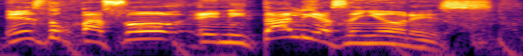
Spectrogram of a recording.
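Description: A man's voice: very high voice, very animated, a little slow, bright, forceful tone, soft background music. Rowdy Mexican male radio host. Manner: rowdy, joking, slangy storytelling with put-on voices. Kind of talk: comedic radio banter.

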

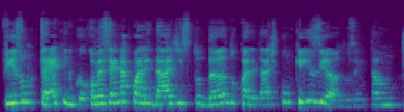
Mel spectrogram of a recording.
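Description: Talking fast in a high, fairly bright voice, a Brazilian woman in her 30s from São Paulo state appears as a guest on a live interview. The production engineer laughs frequently and fills her speech with fillers, her accent Brazilian Portuguese.

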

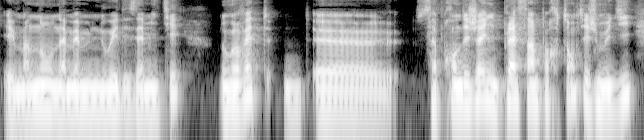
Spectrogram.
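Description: Guy guesting on a podcast, mid-pitched voice, chatty, slangy n jokey. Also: fast talker, a bit bright. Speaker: podcast guest, book YouTuber. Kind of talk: casual chat.

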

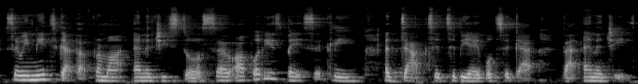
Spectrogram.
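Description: A woman's voice: fairly low pitch, gravelly, darkish tone. A woman guest scientist explaining things simply, step by step, to young listeners in an interview.

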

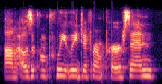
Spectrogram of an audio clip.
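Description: A woman's voice: medium pitch, level tone, fast. A young woman in her twenties, a podcast co-host, telling her story in an upbeat way, with a slightly sleepy morning voice. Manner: upbeat, laughs easily, open about her past. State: early-morning voice. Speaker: podcast co-host, nutritional therapy practitioner. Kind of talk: casual interview storytelling. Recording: dull lo-fi call audio.

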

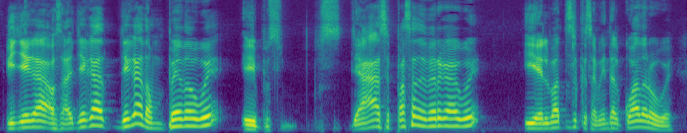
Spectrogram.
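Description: A man's voice: on the high side, animated, fairly quick, no echo, studio quality. A young man with a Mexican Spanish accent, telling crude, slang-filled stories in a casual chat and swearing constantly.

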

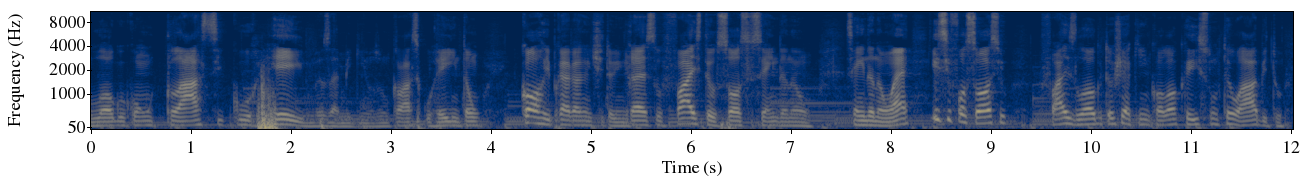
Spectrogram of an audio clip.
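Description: Lisping man from Ceará over music. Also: mid-range voice. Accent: northeastern Brazilian, Ceará. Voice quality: tongue-tied lisp, slushy s sounds. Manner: informal, addresses listeners directly, frequent tag questions. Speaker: sports podcast host. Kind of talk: casual solo football news commentary.

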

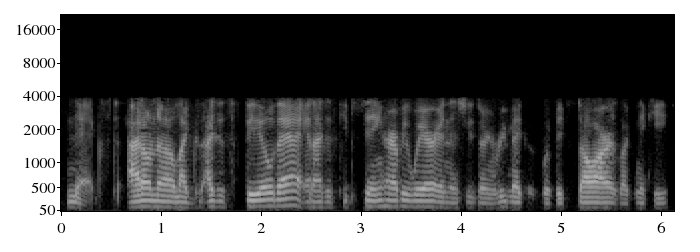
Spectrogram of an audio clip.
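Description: A man with a fairly low voice co-hosts a podcast and talks animatedly. He often jumps up in pitch to stress a point. His voice sounds thin and phone-like, dry and close. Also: steady tone, brisk, no echo. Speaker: podcast co-host. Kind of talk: casual chat.

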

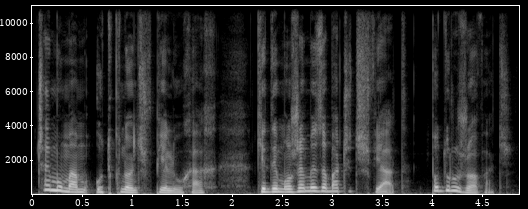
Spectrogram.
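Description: A man's voice: on the high side, very animated, normal speed, warm tone, pitched above the performer's own voice. A man voicing an irritable, sarcastic young woman in an audiobook, with a raised, tense delivery. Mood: lecturing. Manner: sarcastic, combative. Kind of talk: audiobook dialogue.

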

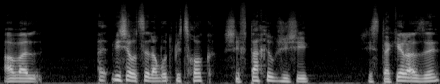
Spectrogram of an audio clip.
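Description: Animated high-voiced man chatting about sports. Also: no echo. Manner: animated, teasing, tells stories with shifts in pitch. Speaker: podcast co-host. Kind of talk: casual sports podcast chat.

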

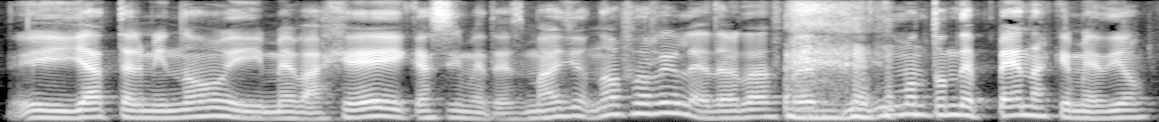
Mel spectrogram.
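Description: This podcast guest, a teacher who grew up speaking English, tells stories at a moderate pace in a laid-back interview. His voice is mid-range, and "bla, bla" and "¿me entiendes?" come up often.

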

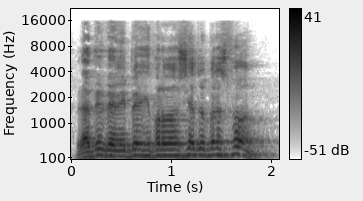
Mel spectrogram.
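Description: A male radio sports host needling a caller in call-in banter, teasing and quick to get heated. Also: on the high side, a little mellow.

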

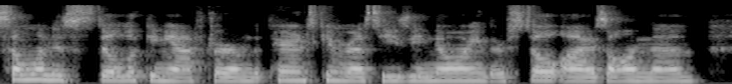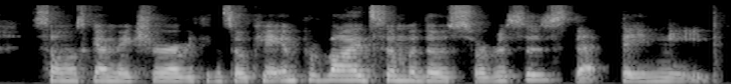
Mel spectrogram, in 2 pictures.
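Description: As a guest in a conversational interview, a Swedish investor and nonprofit founder in her forties talks earnestly about her work, frequently adding "right?". Her voice is fairly low and a little mellow.

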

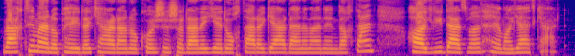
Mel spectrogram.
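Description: A woman's voice: a little high, little pitch movement, clean tone, soft background music, lightly acted. A woman voicing an ancient, blind giant male spider in an audiobook, speaking in furious outbursts. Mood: angry. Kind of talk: audiobook reading.

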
